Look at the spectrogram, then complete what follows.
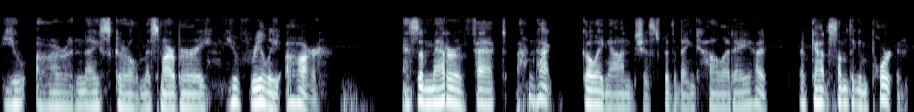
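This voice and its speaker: Radio play: male actor as meek, nervous male lodger, low register, hesitant and courteous, dry close sound. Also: measured pace, no room sound. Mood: nervous, polite. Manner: hesitant, repeating himself, polite. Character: timid, nervous middle-class man lodger, secretly excited. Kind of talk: radio-play table read.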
